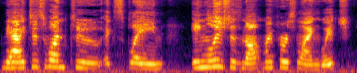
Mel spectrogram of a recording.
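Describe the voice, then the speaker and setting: Slow, hesitant Canadian woman vlogger. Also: on the high side, fairly bright tone, rough recording. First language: German. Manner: hesitant, many fillers and self-corrections. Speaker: crafting vlogger. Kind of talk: casual show-and-tell.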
